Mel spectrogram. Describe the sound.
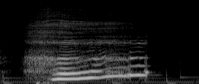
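A drawn-out yawn from a dad waking up sleepily: a single voiced, moaning breath lasting about a second, its pitch rising steadily before it stops abruptly.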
